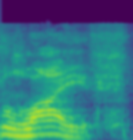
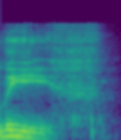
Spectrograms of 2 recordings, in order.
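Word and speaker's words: Leif: Oh, you're talking Leaf. Leaf, life. I'm sorry. The I is comes second in German. You pronounce the I.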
